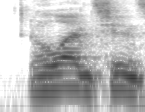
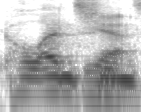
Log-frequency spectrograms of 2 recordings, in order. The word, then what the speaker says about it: Hullensians: Hullensians is right, Flash. That's the right. Hullensians is exactly the right way to say it.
